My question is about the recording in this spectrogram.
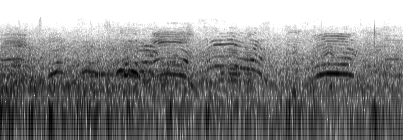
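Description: Soccer stadium ambience: a steady murmur of crowd noise with several short, high shouted calls from the pitch or the stands.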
